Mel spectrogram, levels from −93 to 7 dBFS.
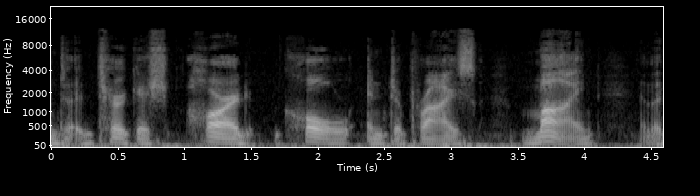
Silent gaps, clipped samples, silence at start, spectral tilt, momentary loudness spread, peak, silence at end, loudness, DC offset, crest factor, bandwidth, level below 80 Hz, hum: none; under 0.1%; 0 s; -4.5 dB/octave; 15 LU; -12 dBFS; 0 s; -34 LUFS; under 0.1%; 22 dB; 12.5 kHz; -50 dBFS; none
